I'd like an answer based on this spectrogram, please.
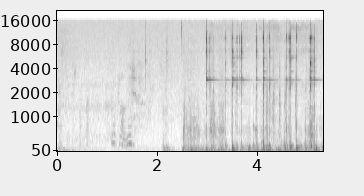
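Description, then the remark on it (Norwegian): A small metal screw is dropped and clinks repeatedly as it bounces and rattles on a hard surface, a rapid scatter of sharp, bright ticks, following a brief voice. It is the third time the same screw has been dropped. “Tredje gang tar han mistet samme skrue.”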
